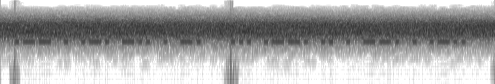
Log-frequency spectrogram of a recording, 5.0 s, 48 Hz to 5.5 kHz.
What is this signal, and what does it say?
Morse code, heard as a keyed tone, about 30 wpm, 530 Hz. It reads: WERDEN SPIEGEL
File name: daily / 29wpm noise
